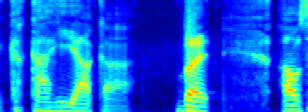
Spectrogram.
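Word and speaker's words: kakahiaka: And she was like, it's aloha nakakahiyaka. It's actually kakahiyaka, but I was like, what?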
